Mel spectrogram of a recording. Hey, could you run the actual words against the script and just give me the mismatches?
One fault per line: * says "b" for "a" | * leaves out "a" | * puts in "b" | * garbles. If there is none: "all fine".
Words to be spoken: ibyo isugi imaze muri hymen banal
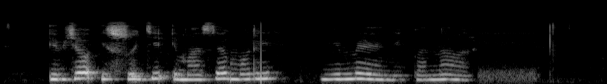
all fine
